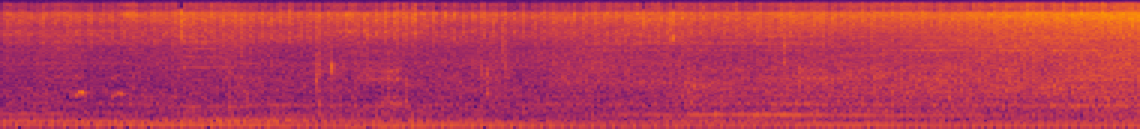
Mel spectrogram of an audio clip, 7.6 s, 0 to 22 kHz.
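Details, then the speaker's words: 2008 VW Golf 5 1.6 MPI petrol, 187,000 km: quiet, steady low idle hum with no knocks or stumbles; the engine runs quietly and evenly and sounds healthy. "перевірка стану роботи двигуна автомобіль звівся співтиху працює тихо рівно"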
